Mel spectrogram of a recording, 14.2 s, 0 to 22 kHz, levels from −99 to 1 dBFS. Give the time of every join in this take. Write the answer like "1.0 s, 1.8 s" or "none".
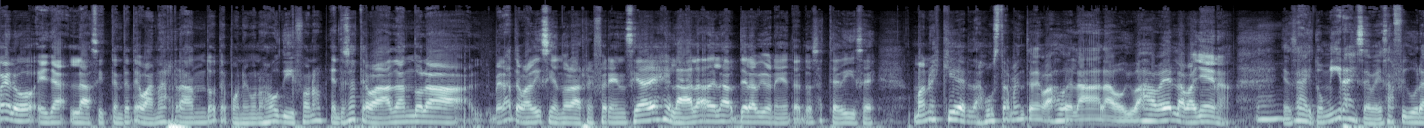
none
